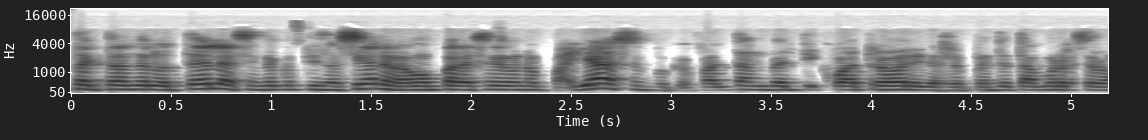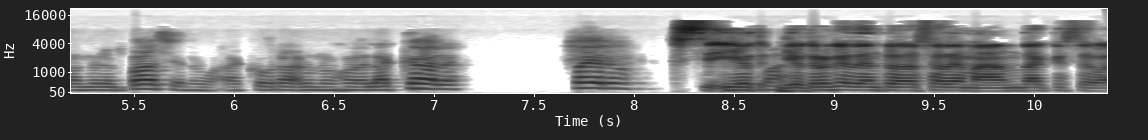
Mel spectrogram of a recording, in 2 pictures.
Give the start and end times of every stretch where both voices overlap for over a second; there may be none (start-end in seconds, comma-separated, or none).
none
